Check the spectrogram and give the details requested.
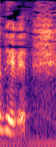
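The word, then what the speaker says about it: Weber: এই যে ওয়েবার ওয়েবার তোমরা অনেকে বলবা ওয়েবার ডব্লিউ ই ভি ই আর তোমরা জানো জার্মানে ডব্লিউ কে ভি এর মত উচ্চারণ করা হয় তো এটা হচ্ছে ওয়েবার না তাহলে ভেবের তো এই ভেবের ইনি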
